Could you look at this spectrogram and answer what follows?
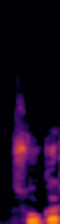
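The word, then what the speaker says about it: Tso Kar: अब ये जो होगा सो लेक, टी यहाँ पे साइलेंट होगा, सोकर लेक है, ये लद्दाख का है।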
